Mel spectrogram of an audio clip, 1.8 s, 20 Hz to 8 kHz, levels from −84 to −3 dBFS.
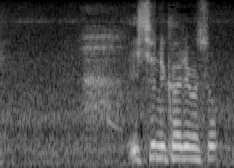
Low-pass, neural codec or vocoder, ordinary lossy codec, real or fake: none; none; none; real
